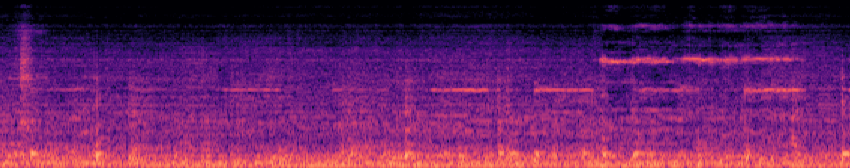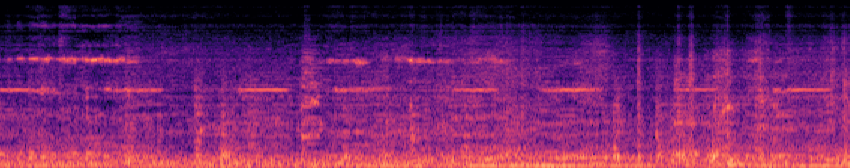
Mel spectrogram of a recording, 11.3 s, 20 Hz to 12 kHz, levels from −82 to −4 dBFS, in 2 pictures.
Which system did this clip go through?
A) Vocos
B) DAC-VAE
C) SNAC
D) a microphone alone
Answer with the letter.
C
